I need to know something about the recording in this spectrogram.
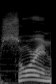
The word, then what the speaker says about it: Soren: Soren rhymes with Orin.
